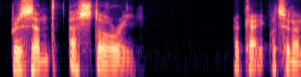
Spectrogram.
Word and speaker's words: Present a Story: And if you pronounce that quickly, you say Present a Story.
